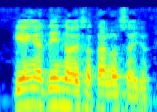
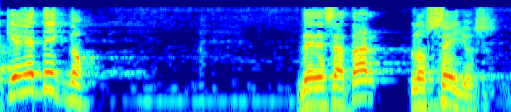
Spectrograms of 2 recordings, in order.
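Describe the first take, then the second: First: Said in the usual way. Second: Angel's shouted proclamation. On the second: Retold or imitated. Preacher voices the strong angel crying out to all, shouted proclamation. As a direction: call it out like a herald. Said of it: "este ángel gritaba esto y preguntaba".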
